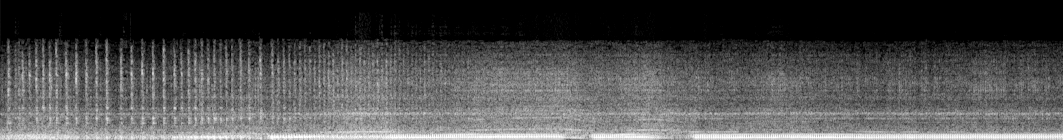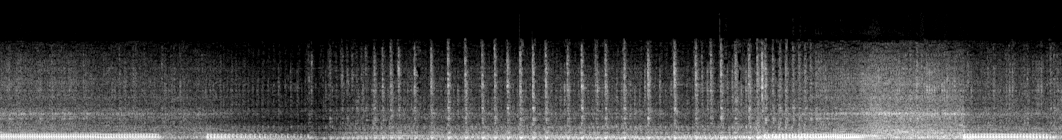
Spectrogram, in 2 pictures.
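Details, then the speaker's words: Leaf blower two-stroke engine, stored over winter with year-old fuel, runs with choke on but bogs and nearly stalls when switched to run; fuel starvation, possibly clogged carburetor, fuel line, fuel filter or water in fuel. "well you can see i can get it started it'll run with the choke on but then when i turn it to run it bogs down and will quit running what that tells me is it's not getting the fuel it needs"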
